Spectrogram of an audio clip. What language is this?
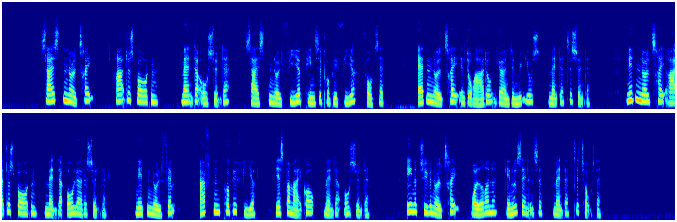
Danish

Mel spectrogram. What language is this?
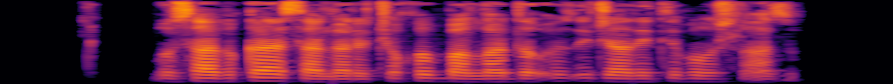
Uyghur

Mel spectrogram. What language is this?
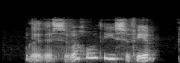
Kabyle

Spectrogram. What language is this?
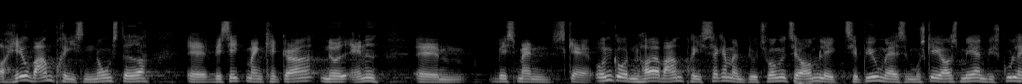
Danish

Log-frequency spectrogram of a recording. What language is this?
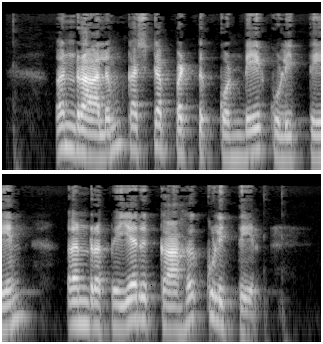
Tamil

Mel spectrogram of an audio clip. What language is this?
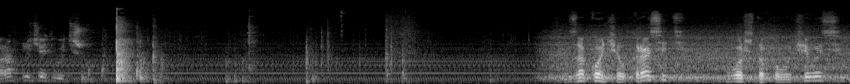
Russian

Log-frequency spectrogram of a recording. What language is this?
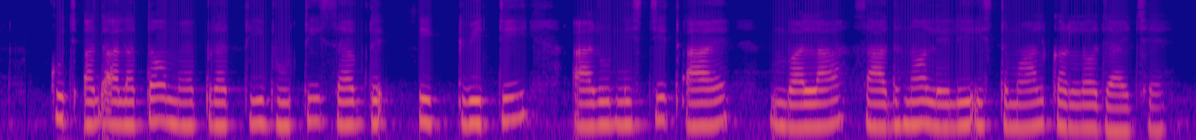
Maithili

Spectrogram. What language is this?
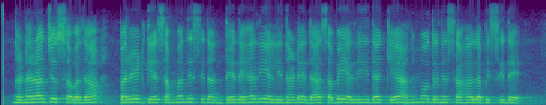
Kannada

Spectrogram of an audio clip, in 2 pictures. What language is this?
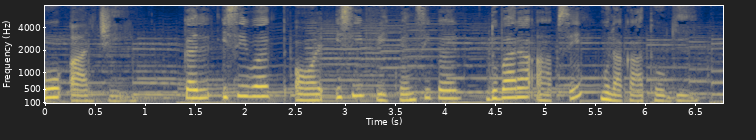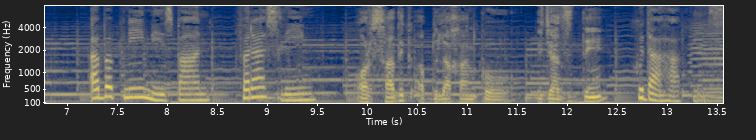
Urdu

